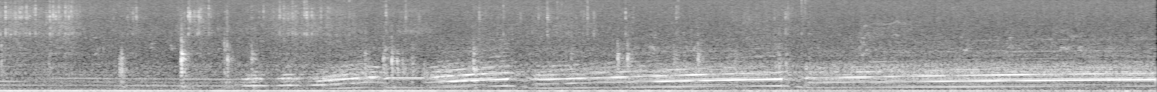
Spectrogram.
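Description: Car engine in a racing sim game driven by keyboard, a steady engine drone rising and falling in pitch as it revs up through gears, with a constant low hum underneath and no talking.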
